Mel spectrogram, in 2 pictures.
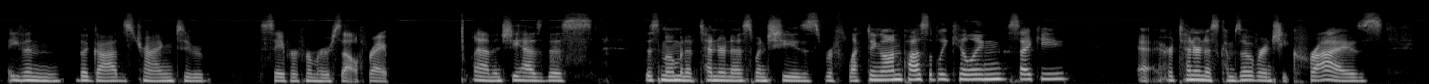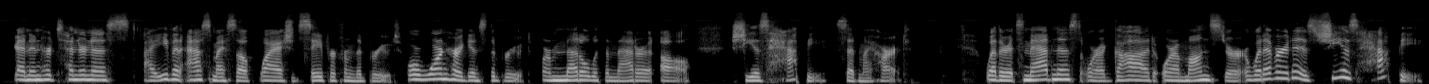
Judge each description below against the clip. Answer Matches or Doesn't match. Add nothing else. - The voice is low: Doesn't match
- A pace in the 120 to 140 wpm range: Doesn't match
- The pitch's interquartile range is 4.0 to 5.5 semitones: Doesn't match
